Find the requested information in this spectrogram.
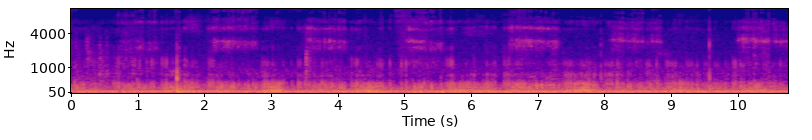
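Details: Domestic cat purring steadily, a low continuous rumble that swells and eases with each breath roughly every one to two seconds, with no other clear sounds.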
